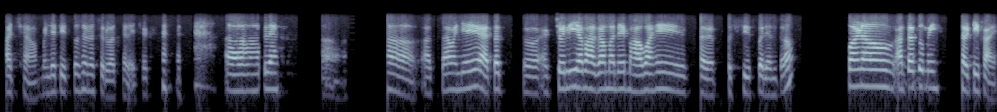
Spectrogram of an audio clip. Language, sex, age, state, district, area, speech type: Marathi, female, 60+, Maharashtra, Thane, urban, conversation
